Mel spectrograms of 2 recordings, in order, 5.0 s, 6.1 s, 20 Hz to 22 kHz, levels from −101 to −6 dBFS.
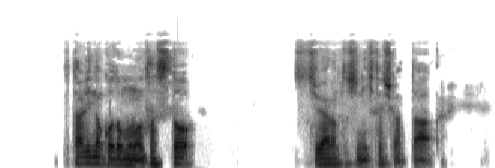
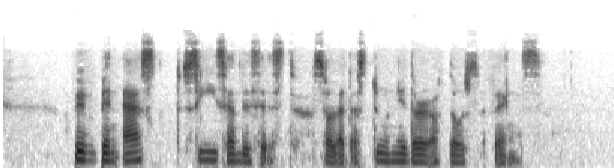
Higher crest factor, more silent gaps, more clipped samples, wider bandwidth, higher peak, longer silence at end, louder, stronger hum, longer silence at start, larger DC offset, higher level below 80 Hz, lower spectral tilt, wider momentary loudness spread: about the same, 20 dB vs 20 dB; first, 2.40-2.92 s vs none; neither; about the same, 9.4 kHz vs 10 kHz; first, 0 dBFS vs -10 dBFS; about the same, 0.65 s vs 0.75 s; first, -17 LUFS vs -29 LUFS; neither; about the same, 0.75 s vs 0.75 s; neither; first, -38 dBFS vs -62 dBFS; first, -5 dB/octave vs -3.5 dB/octave; about the same, 8 LU vs 10 LU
